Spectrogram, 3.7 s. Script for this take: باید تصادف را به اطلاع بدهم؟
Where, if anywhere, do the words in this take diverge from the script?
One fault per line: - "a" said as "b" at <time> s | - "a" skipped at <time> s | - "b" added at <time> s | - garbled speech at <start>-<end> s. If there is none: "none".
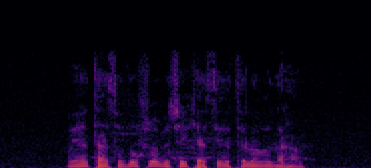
- "چه کسی" added at 1.7 s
